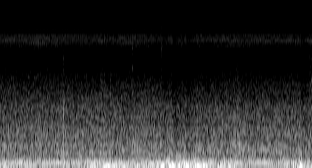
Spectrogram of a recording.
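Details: Only a low, steady engine rumble from a vehicle is heard, with no animal calls.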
